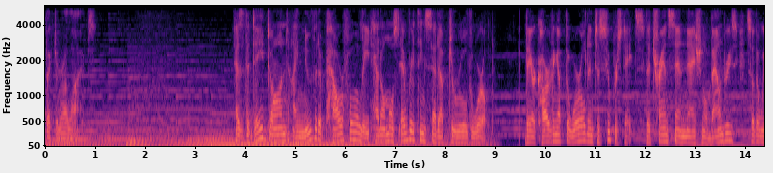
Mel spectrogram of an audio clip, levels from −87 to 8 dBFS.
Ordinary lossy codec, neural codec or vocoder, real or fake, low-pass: MP3, 48 kbps; none; real; 5.4 kHz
